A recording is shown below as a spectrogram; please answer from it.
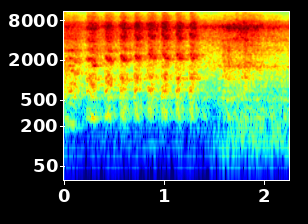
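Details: Toyota Hilux 2GD diesel, push start, after reinstalling brake switch for a P0504 brake switch correlation code: starter churns through about seven quick even beats, then engine fires and settles into a steady smooth idle; normal start.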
